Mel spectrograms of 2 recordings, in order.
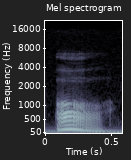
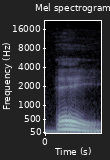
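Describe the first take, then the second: First: The letter name is said the Afrikaans way. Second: The letter name is said a non-Afrikaans way. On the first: The speaker calls it right. "Notice the difference in Afrikaans. It is a" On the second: The speaker calls it wrong. "not a"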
